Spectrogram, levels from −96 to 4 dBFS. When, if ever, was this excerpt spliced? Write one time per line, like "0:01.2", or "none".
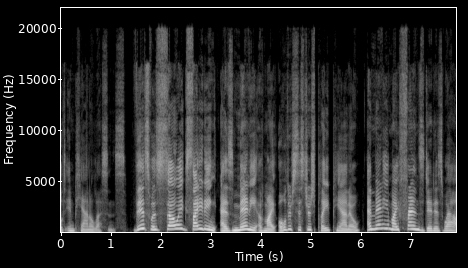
0:01.4
0:06.1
